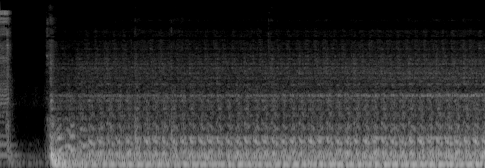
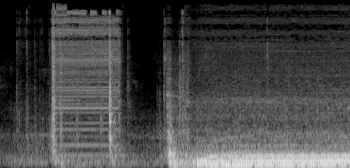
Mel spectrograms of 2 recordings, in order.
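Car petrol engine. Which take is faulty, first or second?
first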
